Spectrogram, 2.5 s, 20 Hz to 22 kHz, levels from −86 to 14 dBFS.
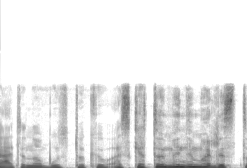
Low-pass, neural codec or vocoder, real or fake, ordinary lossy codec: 10.8 kHz; none; real; AAC, 96 kbps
